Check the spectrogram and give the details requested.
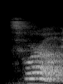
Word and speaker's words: squirrel: could be included but squirrel is intended to be pronounced as two syllables squirrel according to most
